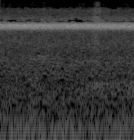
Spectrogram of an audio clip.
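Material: Nothing is struck.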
